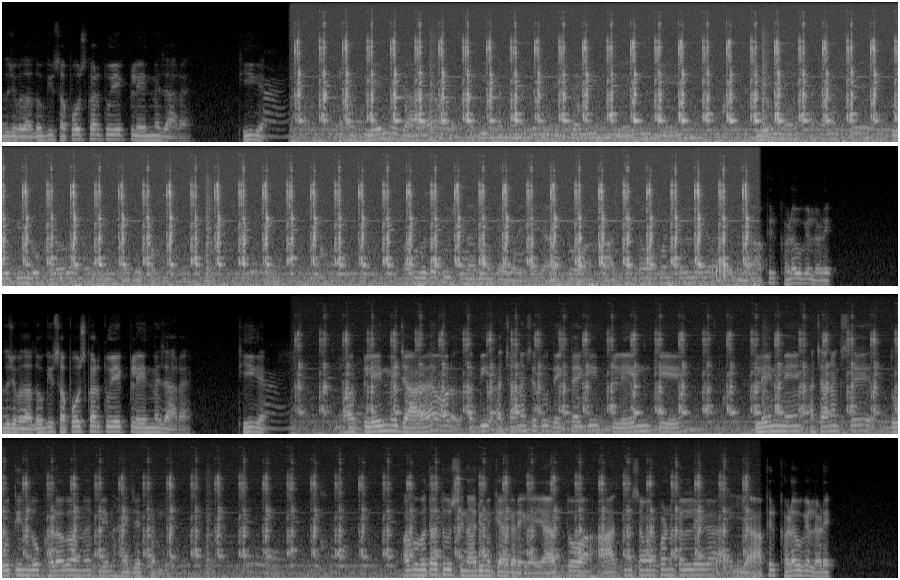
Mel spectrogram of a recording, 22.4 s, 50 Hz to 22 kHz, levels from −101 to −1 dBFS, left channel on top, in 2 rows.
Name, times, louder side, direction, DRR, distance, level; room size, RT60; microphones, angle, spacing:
voice 1, 0.0-2.4 3.0-3.3 4.3-8.6 9.4-13.4 16.2-21.5, right 3 dB, 40° right, 0.4 m, -43 dB
voice 2, 3.3-3.7 4.1-4.7 14.2-14.8 15.1-15.6 16.9-18.1, left 2 dB, 35° left, 0.6 m, -57 dB
Clock, 3.6-20.7, left 9 dB, 75° left, 0.3 m, -36 dB
4.0 x 2.0 x 4.3 m
head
